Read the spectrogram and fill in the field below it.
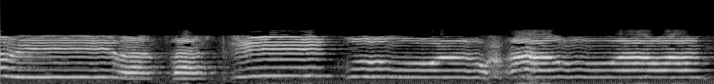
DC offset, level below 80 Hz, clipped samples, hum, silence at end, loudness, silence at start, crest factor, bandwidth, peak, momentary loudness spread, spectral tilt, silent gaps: under 0.1%; -54 dBFS; under 0.1%; none; 0 s; -12 LUFS; 0 s; 12 dB; 5.2 kHz; -2 dBFS; 11 LU; -3.5 dB/octave; none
